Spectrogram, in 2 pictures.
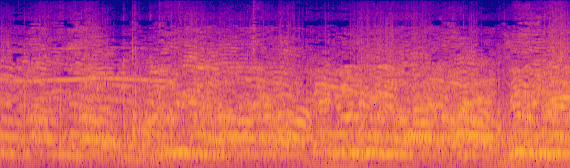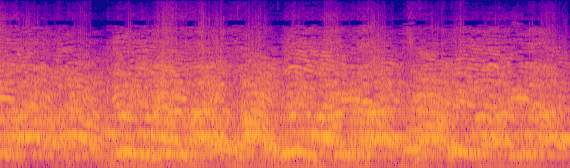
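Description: A large crowd in New York roars and shouts continuously, a loud, dense wall of cheering and yelling voices that swells in waves for several seconds without letting up.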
